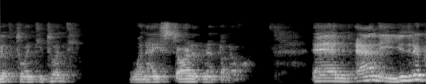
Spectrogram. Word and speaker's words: Nepanoa: 2020 when I started Nepanoa. And Andy, you did a great job pronouncing it. Nepanoa is a word in Nahuatl. Nahuatl was the language of the Aztecs.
